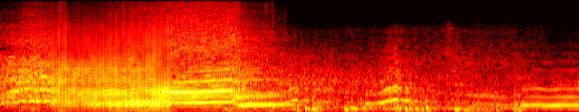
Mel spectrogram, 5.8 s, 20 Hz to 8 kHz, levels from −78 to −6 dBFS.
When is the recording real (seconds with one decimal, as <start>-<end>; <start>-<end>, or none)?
0.0-0.5; 1.7-5.8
